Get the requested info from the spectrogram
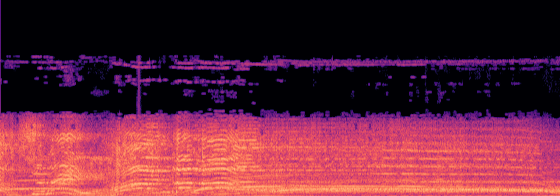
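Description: A raised voice calling out over a large outdoor crowd, its pitch sweeping up and down, then holding one long drawn-out call for about two seconds near the end, with crowd noise underneath.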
